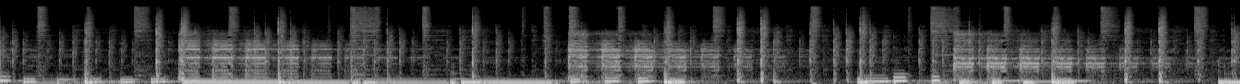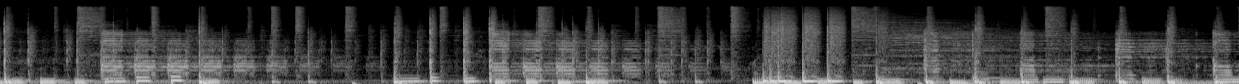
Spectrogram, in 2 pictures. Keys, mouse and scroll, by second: 0.2 space.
